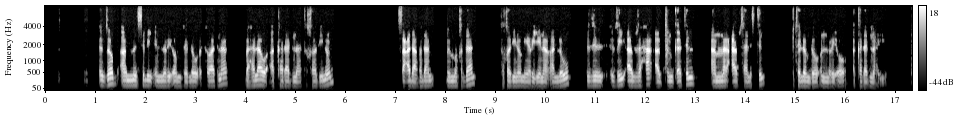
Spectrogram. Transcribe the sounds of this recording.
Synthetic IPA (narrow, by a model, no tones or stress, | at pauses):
ʔɨzo̞βaβmɨsliʔɨnːɨɾiʔo̞mzɐlːɐwuʔɨsɐwat̪na | baɦlawiʔakːad̪ad̪nat̪ʰɐ̥xɐd̪ino̞m | sʼaʕd̪axd̪an | bɨmɨxd̪al | t̪ʰɐxɐd̪ino̞mjɛɾiʔinaʔa̰lːɐwu | ɨziʔaβzaħaʔaβt͡s̪ʼɨmkʼɐt̪ʰɨn | ʔaβmɐɾʕaβsalɨst̪ʰɨn | bɨt̪ʰɐlɐmd̪o̞ʔɨ̰nːɨɾḭʔo̞̰akːad̪ad̪na̰ʔɨ̰jːu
